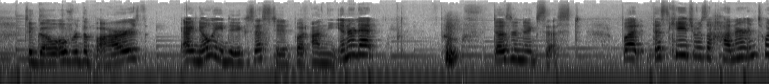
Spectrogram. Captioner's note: poof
